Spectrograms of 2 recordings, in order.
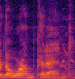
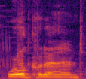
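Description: First: Said in the usual way. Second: Slow, loud echo of WORLD COULD END; lightly voiced Russian, weighing each word; pondering Russian mayor. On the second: Mayor mulls the visitor's warning, slow pondering echo.

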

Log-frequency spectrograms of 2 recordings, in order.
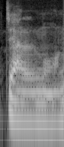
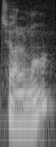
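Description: First: "jalmo" said "jahl-maw", first vowel open ah; "jalmo" with ah before the l. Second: "jolmo" said "jawl-maw", first vowel rounded o; "jolmo" with o before the l; wrong O vowel. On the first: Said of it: "penultimate syllable with al doesn't follow". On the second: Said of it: "not jolmo". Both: Shown as a demonstration.

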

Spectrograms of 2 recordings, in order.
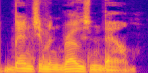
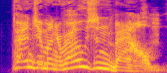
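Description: First: Said in the usual way. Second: Much higher, starstruck cry; pirate recognizes a famous poet, thrilled cry; cried out. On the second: Acted. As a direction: gasp the name like meeting a legend. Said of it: "the pirate cried".

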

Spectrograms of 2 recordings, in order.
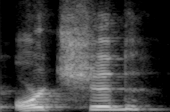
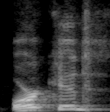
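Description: First: Orchid with a CH as in church; ch pronunciation. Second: Orchid with a hard K sound; k pronunciation. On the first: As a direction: say "Orchid" as OR-chid, questioning. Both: Real, not acted. Trying out pronunciations of unfamiliar name.

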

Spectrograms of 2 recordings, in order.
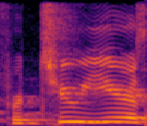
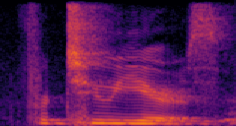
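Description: First: For two years punched higher, stress on two; emphatic repeat. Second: Slow, dropped and quiet: for two years; slowed, softer aside. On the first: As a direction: hit two hard in disbelief. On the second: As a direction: let for two years fall away, dragged out. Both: Acted. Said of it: "repeated for effect".

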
